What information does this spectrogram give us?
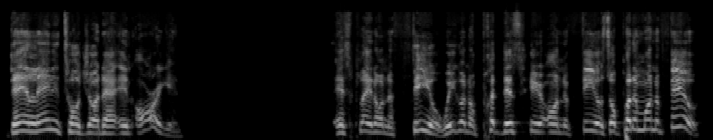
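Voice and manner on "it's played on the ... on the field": ordinary delivery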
